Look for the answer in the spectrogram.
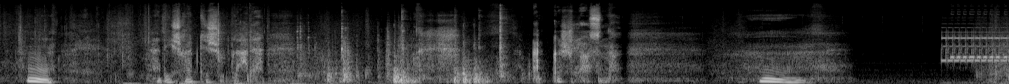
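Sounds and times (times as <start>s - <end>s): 
speech: 0.2s - 0.7s, 1.6s - 4.3s, 5.9s - 6.5s, 7.6s - 8.2s
telephone ringing: 9.4s - 10.0s.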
